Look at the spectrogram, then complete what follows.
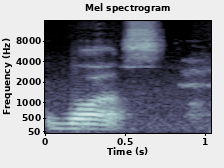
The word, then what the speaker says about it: was: nine and uh um try to pronounce that correctly it's not was um we don't have that were sound V okay but this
